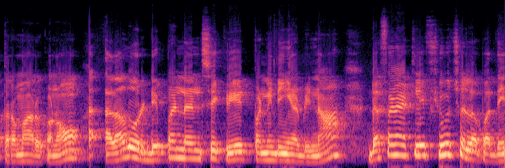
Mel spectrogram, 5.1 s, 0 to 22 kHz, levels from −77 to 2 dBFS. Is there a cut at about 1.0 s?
yes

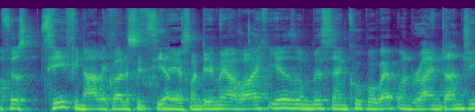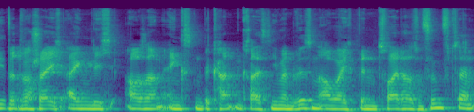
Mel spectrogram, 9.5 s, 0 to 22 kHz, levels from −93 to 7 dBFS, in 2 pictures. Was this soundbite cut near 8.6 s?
no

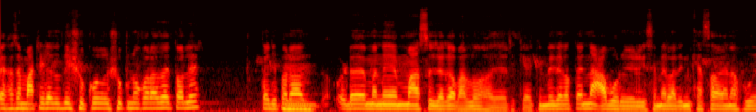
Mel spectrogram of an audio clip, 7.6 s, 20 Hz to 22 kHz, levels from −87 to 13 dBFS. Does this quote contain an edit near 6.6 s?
no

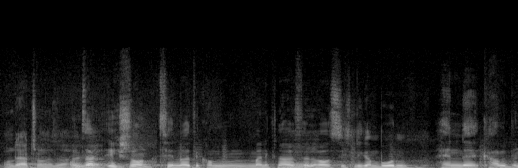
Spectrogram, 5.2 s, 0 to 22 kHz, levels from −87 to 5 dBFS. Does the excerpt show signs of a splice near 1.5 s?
yes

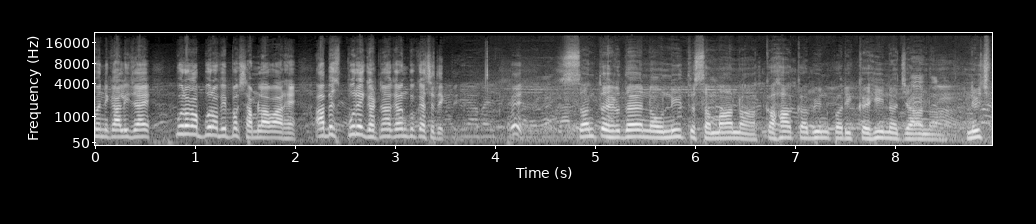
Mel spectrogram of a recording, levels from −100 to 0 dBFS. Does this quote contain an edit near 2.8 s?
no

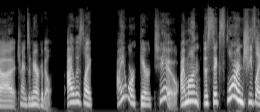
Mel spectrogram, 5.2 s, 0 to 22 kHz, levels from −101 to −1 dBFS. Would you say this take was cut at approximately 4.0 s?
yes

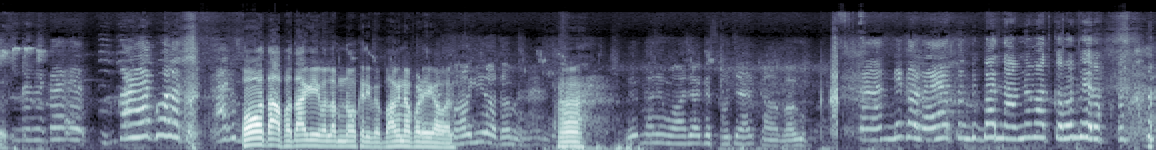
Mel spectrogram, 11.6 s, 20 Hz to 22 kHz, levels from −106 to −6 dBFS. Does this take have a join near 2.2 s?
yes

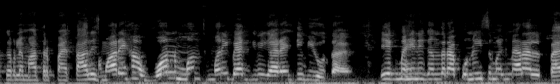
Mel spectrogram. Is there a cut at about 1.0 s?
yes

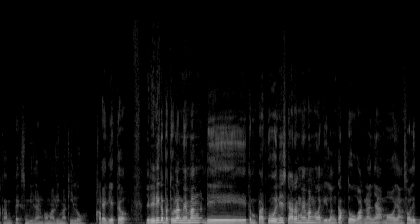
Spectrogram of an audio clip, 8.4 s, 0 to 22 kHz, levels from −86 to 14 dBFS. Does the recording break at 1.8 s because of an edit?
yes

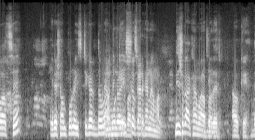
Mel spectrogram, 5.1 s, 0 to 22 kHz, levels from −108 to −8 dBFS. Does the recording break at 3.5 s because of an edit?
no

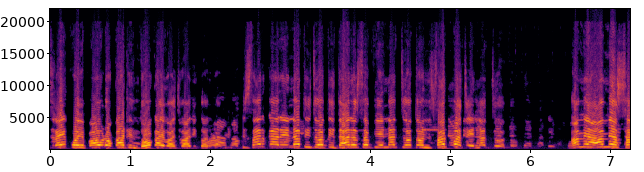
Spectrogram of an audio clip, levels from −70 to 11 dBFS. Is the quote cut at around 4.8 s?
no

